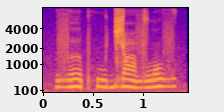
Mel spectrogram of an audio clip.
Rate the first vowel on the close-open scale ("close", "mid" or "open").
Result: mid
